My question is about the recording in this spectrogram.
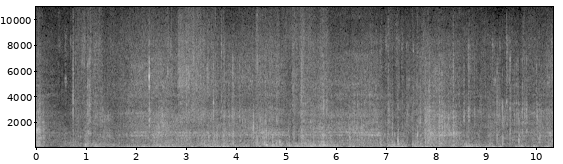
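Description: Wind buffeting the microphone over a steady low rumble as an electric mountain bike rolls along a dirt trail, with scattered sharp clicks and rattles.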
